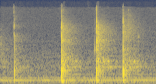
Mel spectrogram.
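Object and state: Baked-through spelt loaf (sounds hollow).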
